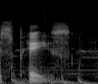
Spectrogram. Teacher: P follows the S, and it is in middle position. So um, it is unaspirated.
